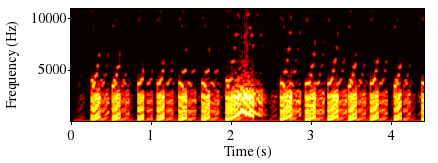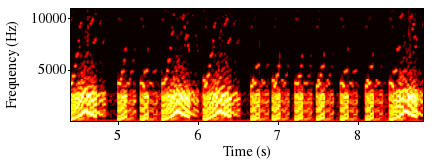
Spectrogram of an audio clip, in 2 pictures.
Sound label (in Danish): old pc lyd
